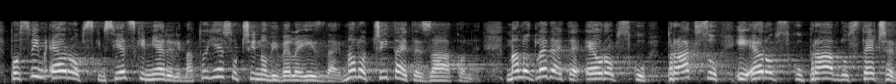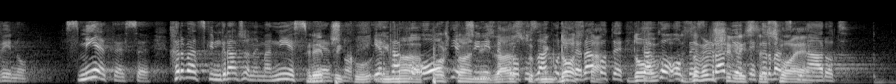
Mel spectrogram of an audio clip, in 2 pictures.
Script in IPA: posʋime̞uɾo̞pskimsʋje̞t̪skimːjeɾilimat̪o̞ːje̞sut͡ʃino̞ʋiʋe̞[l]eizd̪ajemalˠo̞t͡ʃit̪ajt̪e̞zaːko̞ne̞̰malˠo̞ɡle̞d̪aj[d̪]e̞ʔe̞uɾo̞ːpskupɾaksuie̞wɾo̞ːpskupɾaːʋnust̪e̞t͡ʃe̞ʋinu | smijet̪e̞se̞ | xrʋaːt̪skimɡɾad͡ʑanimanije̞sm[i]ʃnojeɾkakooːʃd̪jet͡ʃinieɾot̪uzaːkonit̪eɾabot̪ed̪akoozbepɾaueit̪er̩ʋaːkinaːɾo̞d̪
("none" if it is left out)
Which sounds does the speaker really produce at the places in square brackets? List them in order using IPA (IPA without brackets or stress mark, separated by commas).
l, t̪, e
